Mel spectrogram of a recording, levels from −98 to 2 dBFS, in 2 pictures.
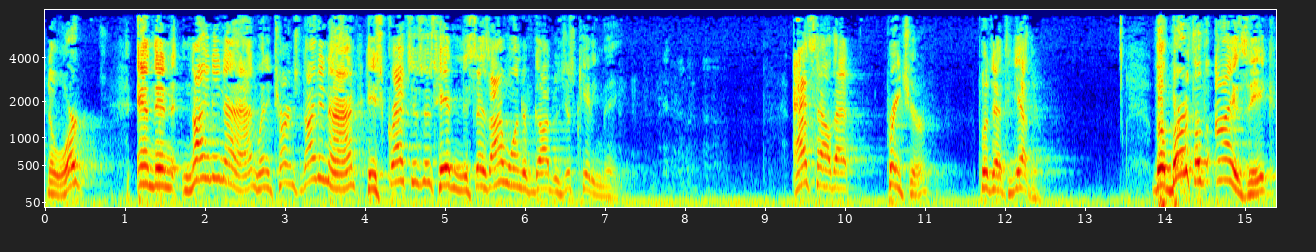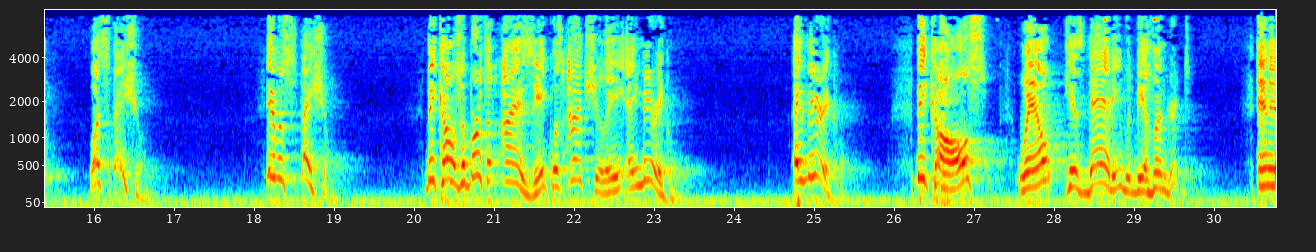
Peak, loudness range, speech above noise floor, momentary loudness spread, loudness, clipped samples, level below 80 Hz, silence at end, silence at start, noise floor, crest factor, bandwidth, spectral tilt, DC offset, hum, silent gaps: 0 dBFS; 9 LU; 27 dB; 17 LU; -16 LUFS; under 0.1%; -38 dBFS; 0 s; 0 s; -43 dBFS; 18 dB; 7.6 kHz; -4 dB/octave; under 0.1%; none; none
